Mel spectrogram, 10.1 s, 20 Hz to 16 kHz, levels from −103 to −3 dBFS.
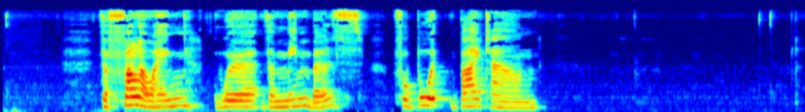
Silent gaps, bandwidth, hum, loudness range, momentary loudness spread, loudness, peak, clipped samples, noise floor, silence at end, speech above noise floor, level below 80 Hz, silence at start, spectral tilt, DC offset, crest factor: none; 12 kHz; none; 8 LU; 22 LU; -21 LUFS; -2 dBFS; under 0.1%; -78 dBFS; 3.35 s; 57 dB; -72 dBFS; 1.25 s; -2.5 dB/octave; under 0.1%; 22 dB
